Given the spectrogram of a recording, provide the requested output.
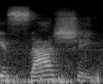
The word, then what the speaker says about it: exagero: exagero ou essa cheiro é exagero x com som de z a próxima palavra é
